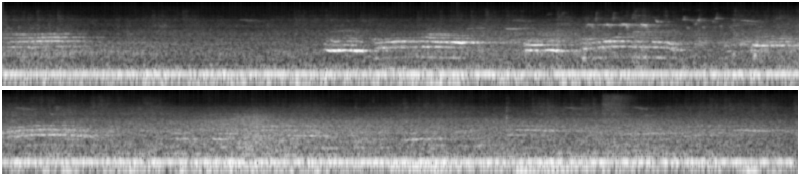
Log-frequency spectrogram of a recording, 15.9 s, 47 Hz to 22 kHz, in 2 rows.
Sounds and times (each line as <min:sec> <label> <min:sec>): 0:00.0 birds 0:09.6
0:00.0 airplanes 0:15.9
0:00.0 cars passing by 0:15.9
0:11.9 birds 0:15.9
